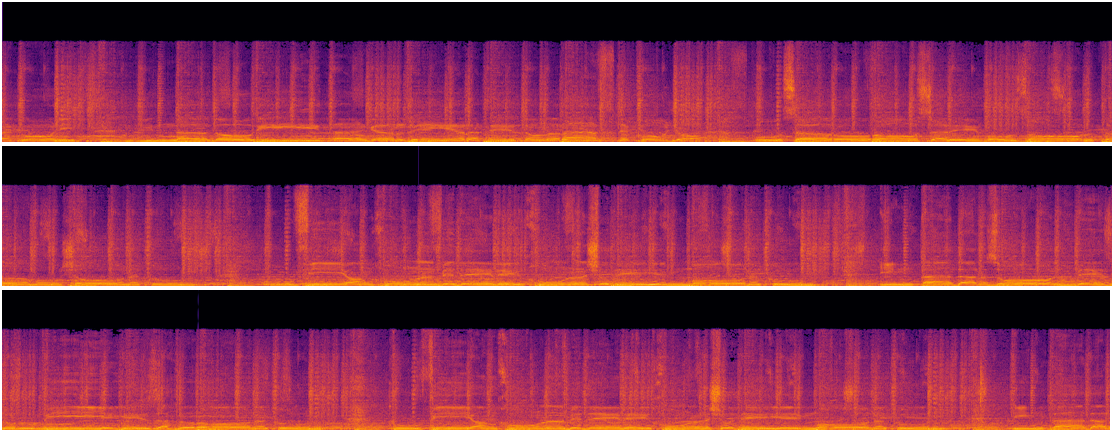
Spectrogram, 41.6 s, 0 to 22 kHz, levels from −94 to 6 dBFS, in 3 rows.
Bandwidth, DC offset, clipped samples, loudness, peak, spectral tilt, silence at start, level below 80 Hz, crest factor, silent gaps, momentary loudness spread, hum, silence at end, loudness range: 16 kHz; under 0.1%; under 0.1%; -14 LUFS; 0 dBFS; -5 dB/octave; 0 s; -42 dBFS; 14 dB; none; 5 LU; none; 0 s; 2 LU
